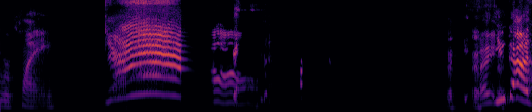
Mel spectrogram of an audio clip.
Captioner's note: growling loudly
